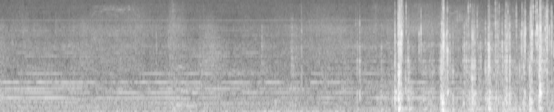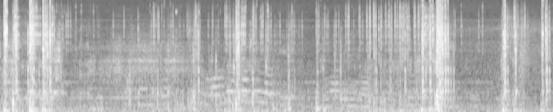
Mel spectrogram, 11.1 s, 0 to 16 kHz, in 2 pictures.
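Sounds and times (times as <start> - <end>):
rapid clicks and rattles: 3.6 - 11.0.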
